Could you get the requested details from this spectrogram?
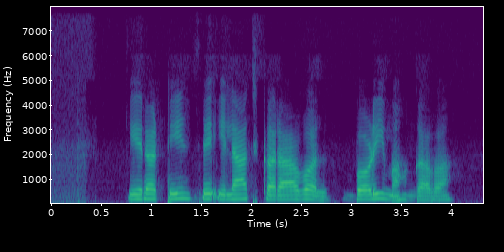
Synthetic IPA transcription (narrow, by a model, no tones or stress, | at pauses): keːɾaːʈiːnseʔɪlaːd͡ʒkəɾaːwəlbəɽimɐɦə̃ŋɡaːʋaː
